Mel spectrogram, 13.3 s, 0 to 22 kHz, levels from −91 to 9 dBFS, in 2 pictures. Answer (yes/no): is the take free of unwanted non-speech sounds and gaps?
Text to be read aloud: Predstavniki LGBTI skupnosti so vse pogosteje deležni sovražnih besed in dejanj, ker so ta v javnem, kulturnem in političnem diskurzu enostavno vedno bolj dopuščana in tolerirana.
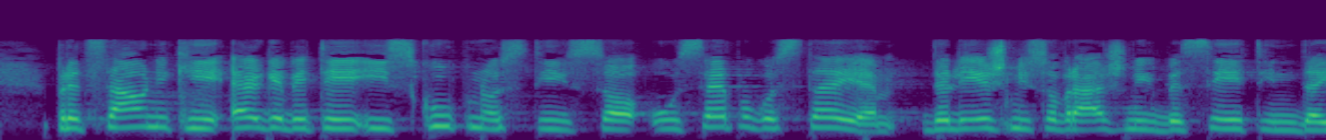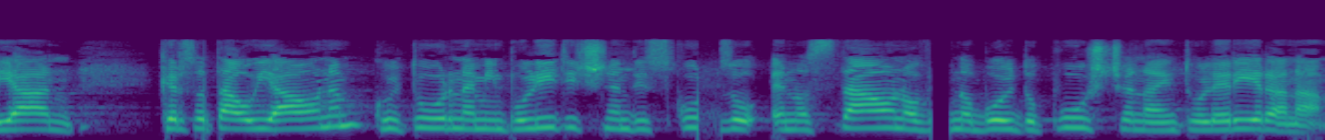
no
